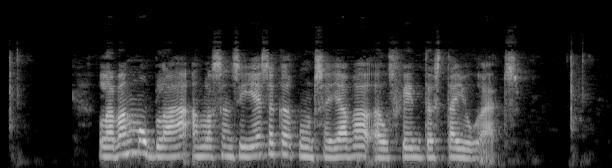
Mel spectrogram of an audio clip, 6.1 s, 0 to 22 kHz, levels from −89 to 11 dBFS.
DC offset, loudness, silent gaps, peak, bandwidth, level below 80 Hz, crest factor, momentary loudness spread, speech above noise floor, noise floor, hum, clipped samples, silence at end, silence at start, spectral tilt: under 0.1%; -18 LUFS; none; -2 dBFS; 9.2 kHz; -62 dBFS; 18 dB; 10 LU; 51 dB; -69 dBFS; none; under 0.1%; 0.35 s; 0.1 s; -4 dB/octave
